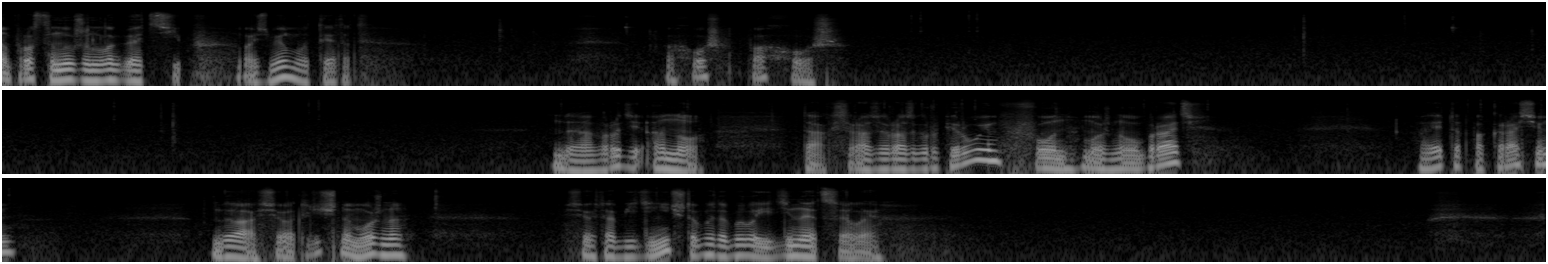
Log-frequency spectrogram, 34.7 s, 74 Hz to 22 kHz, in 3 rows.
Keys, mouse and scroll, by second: 4.0 alt+Tab, 5.0 alt+Tab, 11.1 alt+Tab, 17.9 ctrl+u, 19.8 Delete, 26.5 d, 30.3 F10, 33.6 F10, 34.1 space, 34.2 F10.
